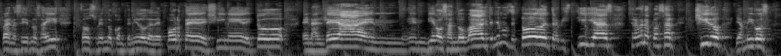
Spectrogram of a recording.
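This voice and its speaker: With faint music behind him, this young co-host talks in a high voice, a little fast and with few pauses, his Mexican Spanish accent clear. In a casual storytelling podcast chat, he uses slang, laughs, and loudly acts out quotes.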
